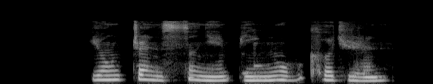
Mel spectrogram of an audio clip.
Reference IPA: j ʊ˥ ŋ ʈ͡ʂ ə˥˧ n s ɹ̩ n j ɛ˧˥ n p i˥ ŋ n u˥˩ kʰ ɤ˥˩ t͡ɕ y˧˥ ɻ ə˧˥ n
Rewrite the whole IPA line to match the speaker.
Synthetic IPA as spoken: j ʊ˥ ŋ ʈ͡ʂ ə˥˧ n s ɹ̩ n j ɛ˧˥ n p i˨˩ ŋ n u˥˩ kʰ ɤ˥ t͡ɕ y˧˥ ɻ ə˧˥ n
